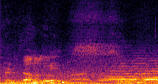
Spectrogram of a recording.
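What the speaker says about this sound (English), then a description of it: "It's the train" A passing train sounds its horn in steady, sustained tones that hang in the distance over rumbling background noise, while people talk over it.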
